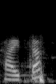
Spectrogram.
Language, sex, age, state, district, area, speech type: Kannada, female, 18-30, Karnataka, Gulbarga, urban, conversation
